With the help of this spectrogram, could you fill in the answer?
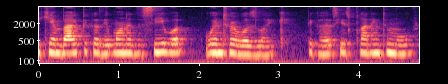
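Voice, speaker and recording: In a room with audible echo, a woman talks at a moderate pace with a medium pitch and a monotone, flat delivery. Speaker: counselor sharing personal experience. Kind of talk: personal vlog monologue. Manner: hesitant, repeating words; lowered, quieter voice.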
